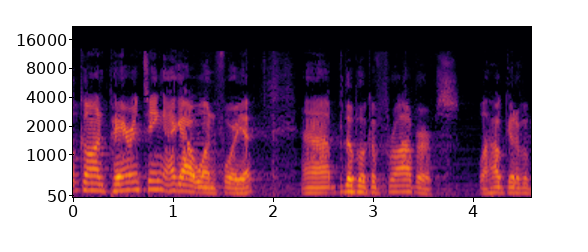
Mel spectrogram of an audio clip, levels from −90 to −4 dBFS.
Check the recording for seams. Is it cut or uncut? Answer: uncut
